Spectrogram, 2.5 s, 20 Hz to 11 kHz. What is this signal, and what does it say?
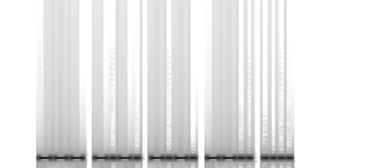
Morse code, heard as a keyed tone, about 44 wpm, 690 Hz. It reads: OCCZH
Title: Code Groups - 5 Letters - 45wpm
